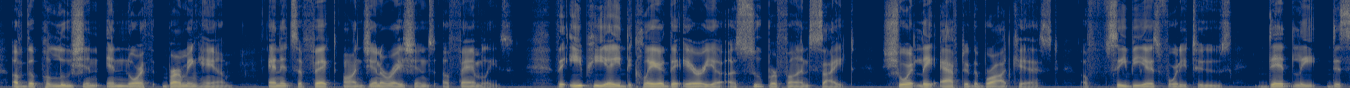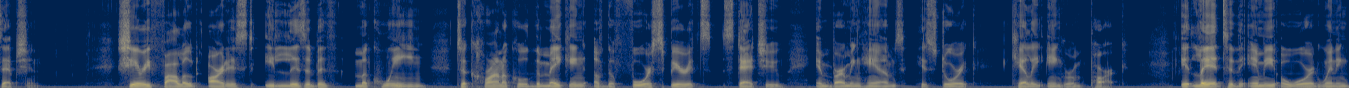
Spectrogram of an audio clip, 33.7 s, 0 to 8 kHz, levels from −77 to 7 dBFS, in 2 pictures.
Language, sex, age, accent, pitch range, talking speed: English, male, 40-59, American, 75-120 Hz, 100 wpm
